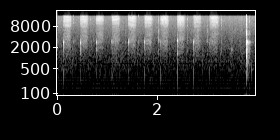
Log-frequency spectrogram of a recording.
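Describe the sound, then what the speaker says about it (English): Rapid repeated spritzes of a makeup setting spray bottle, about a dozen short hissing puffs in steady rhythm, close by, ending with a sharp click. "The last step is to spritz again."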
